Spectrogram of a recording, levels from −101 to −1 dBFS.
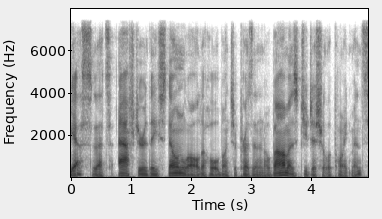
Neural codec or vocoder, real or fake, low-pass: none; real; 7.2 kHz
